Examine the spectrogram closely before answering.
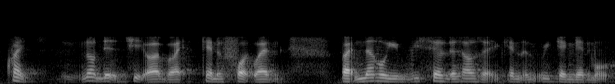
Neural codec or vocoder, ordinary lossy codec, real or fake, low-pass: codec, 16 kHz, 0.8 kbps, ZipCodec; none; fake; 3.6 kHz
